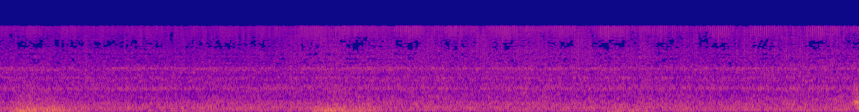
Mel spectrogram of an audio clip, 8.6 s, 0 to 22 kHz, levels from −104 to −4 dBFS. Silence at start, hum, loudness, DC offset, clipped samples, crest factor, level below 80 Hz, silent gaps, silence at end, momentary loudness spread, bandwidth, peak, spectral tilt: 0 s; none; -50 LUFS; under 0.1%; under 0.1%; 18 dB; -56 dBFS; none; 0 s; 6 LU; 8.4 kHz; -32 dBFS; -4 dB/octave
